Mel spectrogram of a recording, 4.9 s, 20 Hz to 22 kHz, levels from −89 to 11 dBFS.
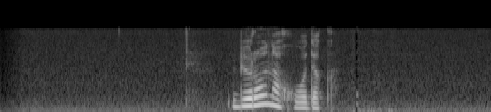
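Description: At 3.54 s the speech jumps forward and the next 0.04 s or so comes out garbled. This is likely a broken MP3 bit reservoir: frames were cut from the stream, so the following frame borrowed bytes from a neighbour that no longer matched and decoded them as junk. The 44 ms disturbance spans under two frames of about 26 ms.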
